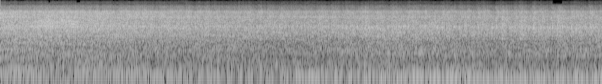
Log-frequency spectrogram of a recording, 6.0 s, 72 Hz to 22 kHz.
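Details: Massey Ferguson 35 Deluxe tractor after a carb clean and rebuild, unloaded at about 2200 rpm, its maximum recommended speed: deep, steady, even roar with no misfire, surge or knock. Healthy engine at full speed; carb may need adjusting under load.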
